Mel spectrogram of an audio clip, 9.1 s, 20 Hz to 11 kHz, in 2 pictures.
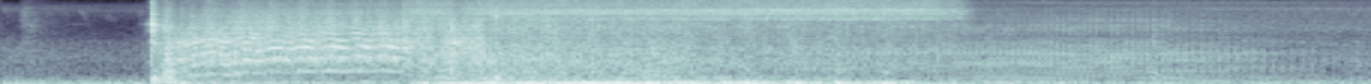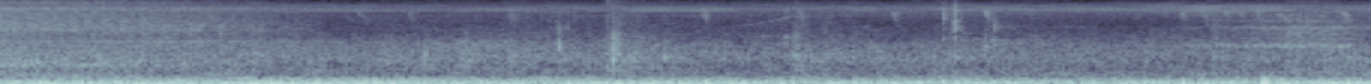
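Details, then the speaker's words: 1950 Dodge Meadowbrook, sat unknown years, first start attempts after adding gasoline: starter cranks steadily, engine catches with a brief loud burst for about half a second, then dies; owner suspects it needs more gasoline, not confirmed. "All right, as you can hear, it ran for 0.5 seconds, so we're making progress."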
